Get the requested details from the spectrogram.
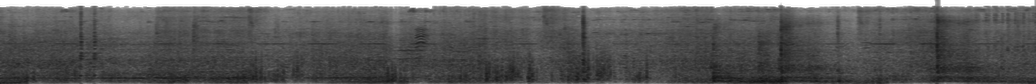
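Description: A dump truck engine rumbles steadily.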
